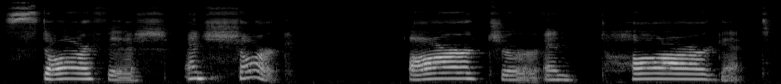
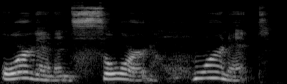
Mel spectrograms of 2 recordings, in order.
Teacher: whenever an R follows a vowel, that you hear that R really big. You hear it more so than you hear the vowel. So it almost like it changes the sound that the vowel makes because Bossy R is so bossy.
